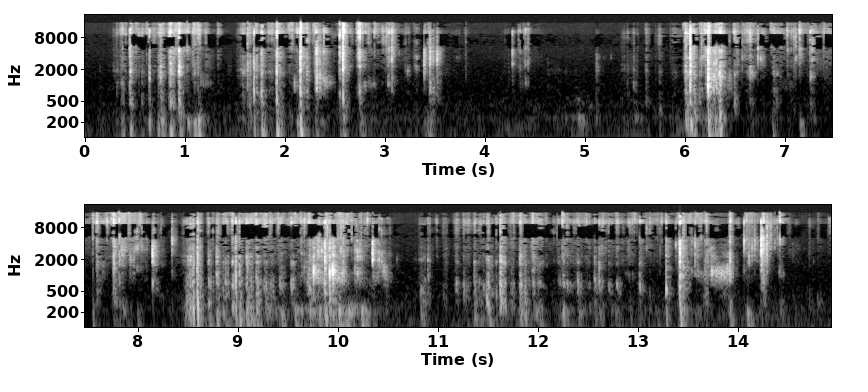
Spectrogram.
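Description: A solid yellow soap bar held in the hand is carved and scraped with a metal utility-knife blade, with chunks and flakes falling off. The sound is a string of dry, crisp crunching and scraping bursts with short clicks and a bright edge, broken up by brief pauses.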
